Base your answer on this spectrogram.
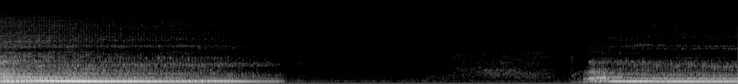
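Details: Elephant giving a deep, steady low rumble with rich harmonics, loud for nearly three seconds, then a silent gap before the rumble resumes at similar strength.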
